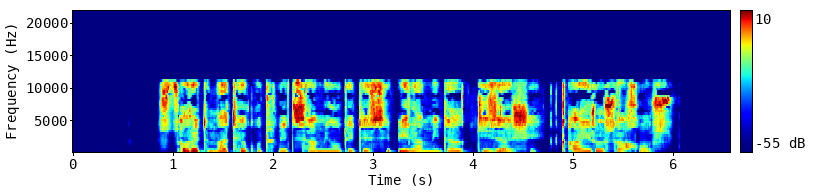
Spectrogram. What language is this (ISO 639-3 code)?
kat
